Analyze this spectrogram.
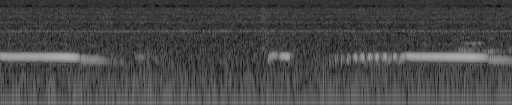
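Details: Zebra dove of the Bangkok type, a loud lure singer prompting replies: a long level coo falling at the end, a short double note, then a rippling trill merging into another sustained coo that dips down; light hiss behind.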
